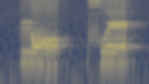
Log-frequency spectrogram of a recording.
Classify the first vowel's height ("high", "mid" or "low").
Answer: mid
